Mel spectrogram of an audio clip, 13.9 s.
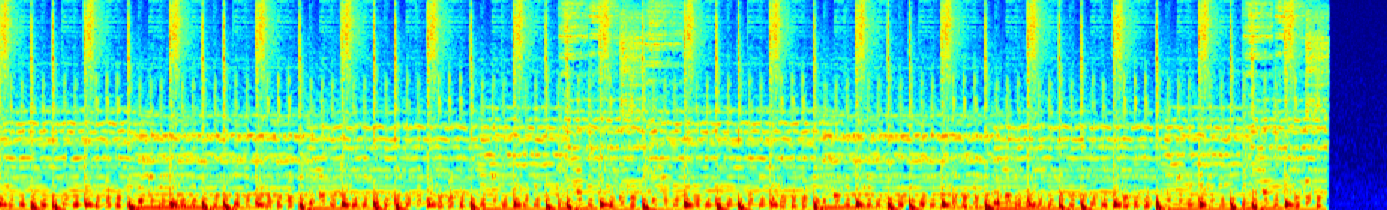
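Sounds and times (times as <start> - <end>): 
wavetable synthesizer: 0.0 - 13.3.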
